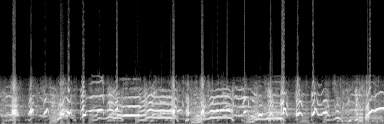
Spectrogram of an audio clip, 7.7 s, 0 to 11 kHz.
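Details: Hooking up a ten-dog sled team for a training run on October 16, 2010 sets off a chorus of eager barks, high yelps and looping rising-falling whines from many dogs together.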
